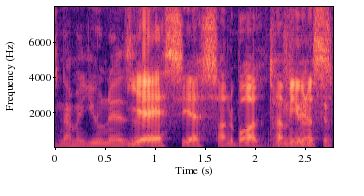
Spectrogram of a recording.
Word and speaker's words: Namajunas: Yes, on the ball, Namajunas. To pronounce.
